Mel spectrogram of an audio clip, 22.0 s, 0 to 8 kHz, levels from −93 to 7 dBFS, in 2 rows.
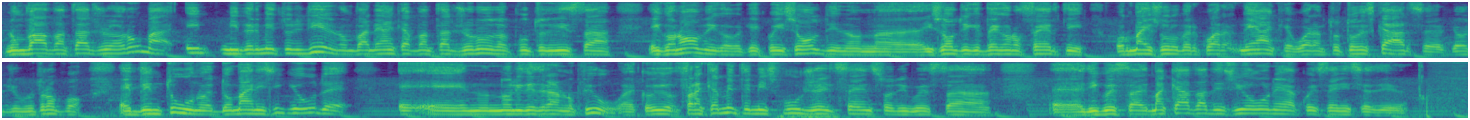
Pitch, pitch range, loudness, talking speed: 150 Hz, 140-165 Hz, -17 LUFS, 195 wpm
